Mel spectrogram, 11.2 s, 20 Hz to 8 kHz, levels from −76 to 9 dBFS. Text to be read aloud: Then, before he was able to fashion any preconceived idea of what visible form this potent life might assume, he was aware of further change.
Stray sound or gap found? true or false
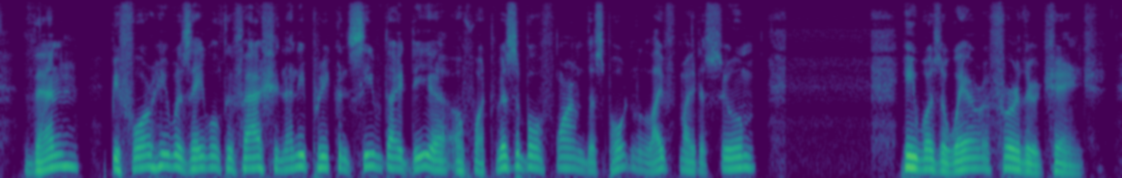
false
